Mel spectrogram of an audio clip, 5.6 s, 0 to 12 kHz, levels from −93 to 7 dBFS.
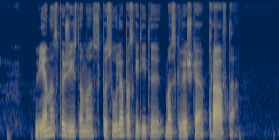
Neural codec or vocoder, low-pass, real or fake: none; 10.8 kHz; real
